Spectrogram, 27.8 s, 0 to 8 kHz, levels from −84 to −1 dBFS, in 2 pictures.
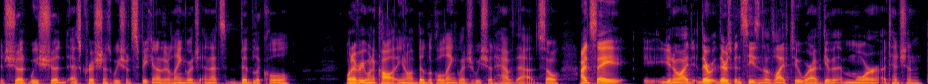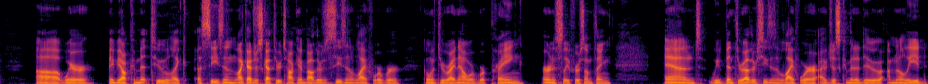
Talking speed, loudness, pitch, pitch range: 210 wpm, -26 LUFS, 85 Hz, 80-90 Hz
